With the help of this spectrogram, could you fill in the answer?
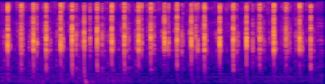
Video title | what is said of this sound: Painting on Rocks and Glass Pieces with Posca Paint Pens - Easy DIY Project | You hear the ball inside shaking up all the paint.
